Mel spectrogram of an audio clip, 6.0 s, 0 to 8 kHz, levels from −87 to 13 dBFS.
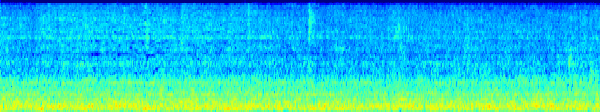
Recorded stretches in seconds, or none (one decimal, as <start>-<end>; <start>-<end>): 0.9-2.1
